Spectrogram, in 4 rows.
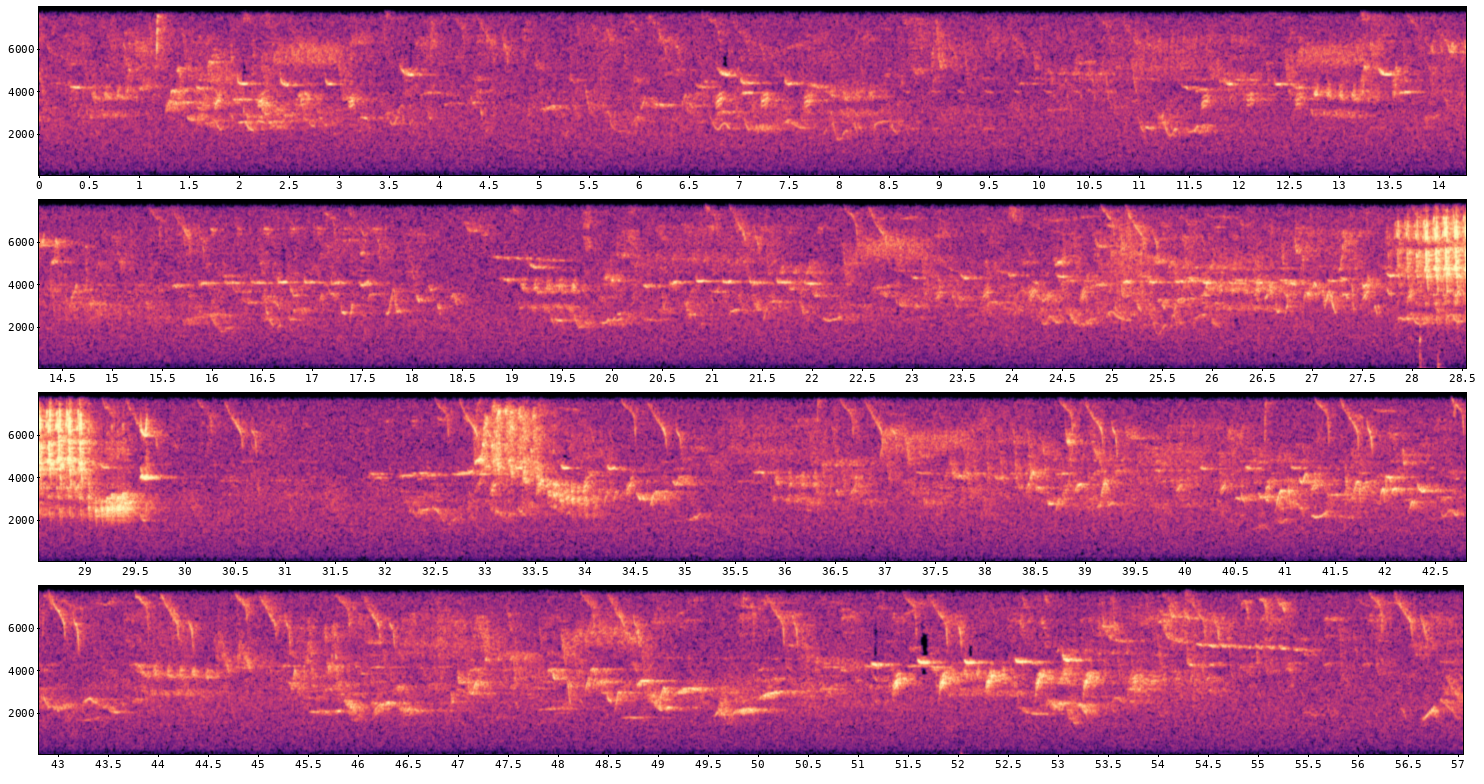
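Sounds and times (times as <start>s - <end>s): birds chirping and singing: 11.1s - 30.8s.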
